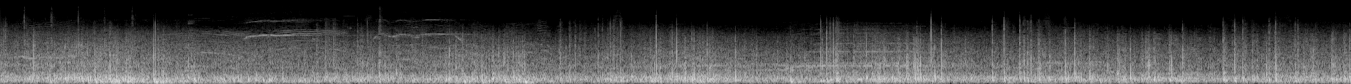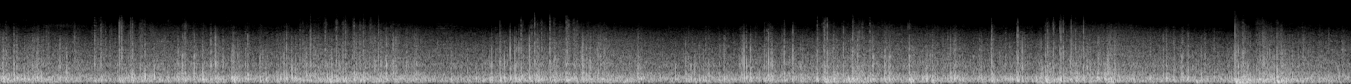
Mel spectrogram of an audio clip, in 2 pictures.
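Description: Distant fireworks display: a dense, continuous barrage of bursts and crackles with no let-up, booming and echoing among tall buildings.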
